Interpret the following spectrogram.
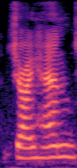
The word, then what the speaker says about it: Jihen: How do you spell that? Kimono. It is Kemono, Excellent. and then it's Jihen, Jihen.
